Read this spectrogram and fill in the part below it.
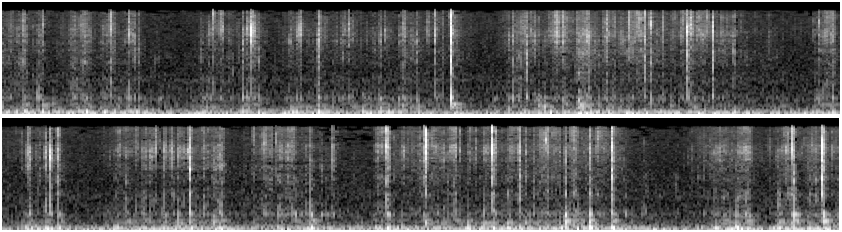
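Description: Plastic containers tap and rustle close to a microphone.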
